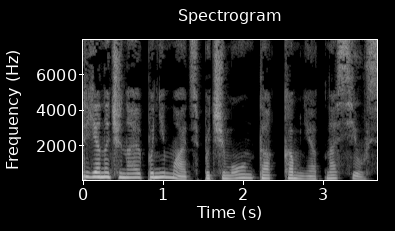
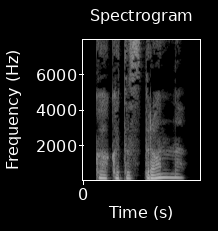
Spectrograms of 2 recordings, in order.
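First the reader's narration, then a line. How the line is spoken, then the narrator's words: Muttered under breath. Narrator (Russian): Бормочу себе под нос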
